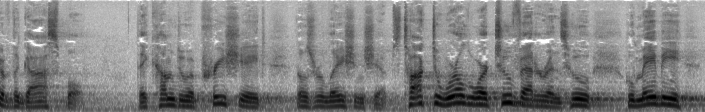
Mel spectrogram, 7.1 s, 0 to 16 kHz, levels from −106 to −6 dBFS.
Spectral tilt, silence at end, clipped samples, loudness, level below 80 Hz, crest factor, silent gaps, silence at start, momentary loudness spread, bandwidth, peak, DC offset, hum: -6 dB/octave; 0 s; under 0.1%; -16 LUFS; -46 dBFS; 16 dB; none; 0 s; 14 LU; 16 kHz; 0 dBFS; under 0.1%; none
